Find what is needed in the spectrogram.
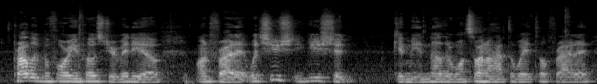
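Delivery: ordinary talk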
